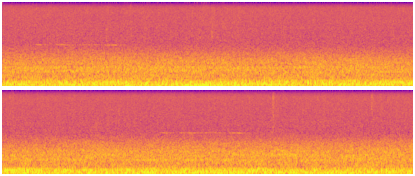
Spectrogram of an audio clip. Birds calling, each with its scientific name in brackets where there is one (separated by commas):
Tufted Titmouse (Baeolophus bicolor)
